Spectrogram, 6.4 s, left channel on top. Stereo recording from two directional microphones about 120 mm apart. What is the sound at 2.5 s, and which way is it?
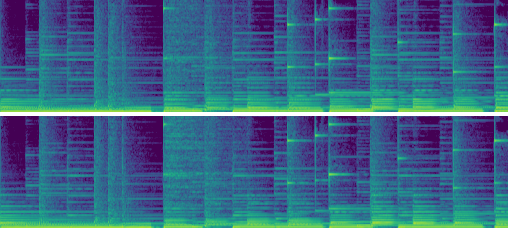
Music, centre (ahead or behind).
